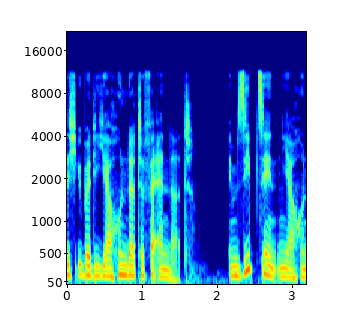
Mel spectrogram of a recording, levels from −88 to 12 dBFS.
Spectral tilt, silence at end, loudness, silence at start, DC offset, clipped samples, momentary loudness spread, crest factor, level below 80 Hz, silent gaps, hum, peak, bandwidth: -5.5 dB/octave; 0 s; -19 LUFS; 0 s; under 0.1%; under 0.1%; 15 LU; 16 dB; -46 dBFS; none; none; -4 dBFS; 12 kHz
